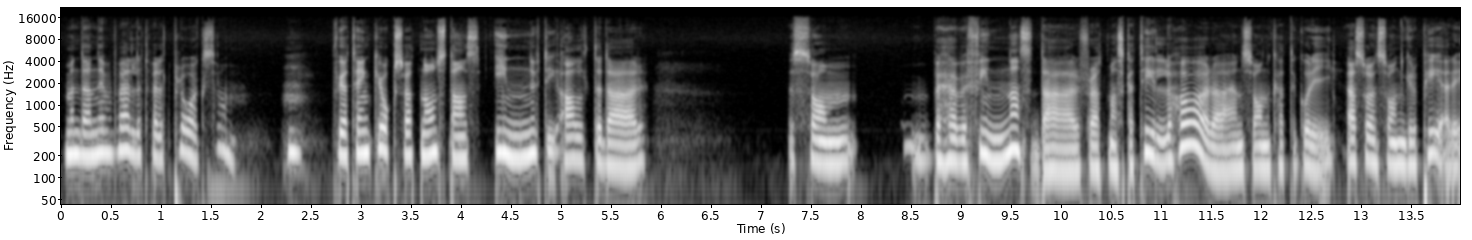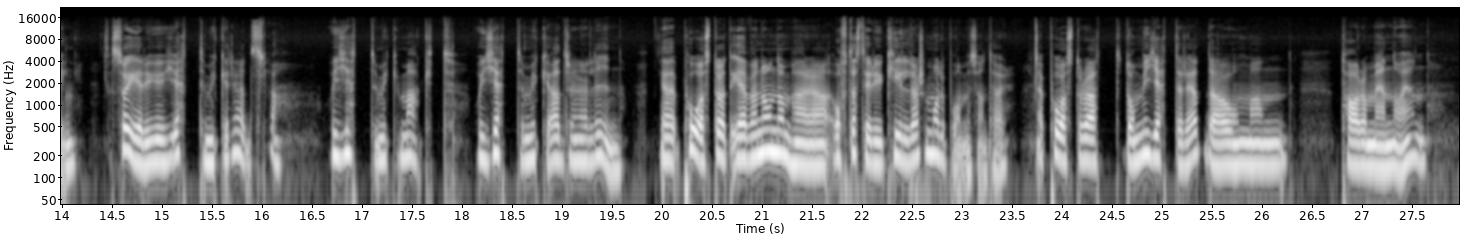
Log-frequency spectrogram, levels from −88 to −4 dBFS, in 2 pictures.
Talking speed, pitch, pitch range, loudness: 165 wpm, 175 Hz, 150-205 Hz, -17 LUFS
